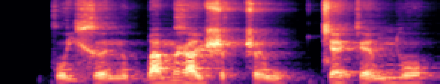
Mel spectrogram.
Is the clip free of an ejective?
yes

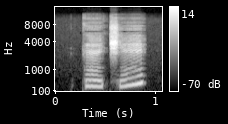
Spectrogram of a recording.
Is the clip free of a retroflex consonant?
yes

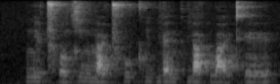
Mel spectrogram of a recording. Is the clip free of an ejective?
yes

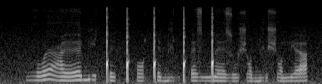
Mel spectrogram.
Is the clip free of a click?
no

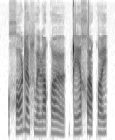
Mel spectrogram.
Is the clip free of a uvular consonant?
no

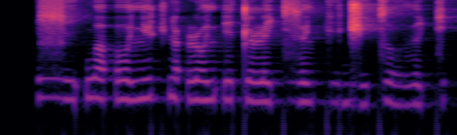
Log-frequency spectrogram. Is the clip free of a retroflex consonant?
no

